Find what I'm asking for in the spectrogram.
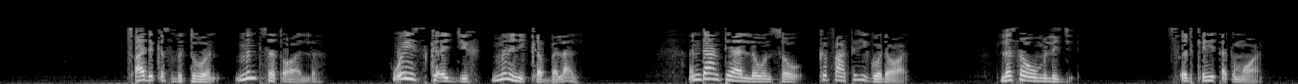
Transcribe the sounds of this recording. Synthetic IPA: t͡sʼad̪ɨkʼɨsbɨt̪ːɨho̞nmɨnt̪ʰɨ̥sət̪ʼə̰wa̰lːə̰h | wʔɔjɨskʰəɨd͡ʒːɨhmɨnɨnjɪkʼːəbːəlal | ʔɨnd̪ant̪ʰəjalːəwʊnsəwkʰɨfat̪ɨhjɪɡo̞d̪əwa̰l | ləsəwumlɨd͡ʒ | sʼɨd̪kʼɨhjɪt̪ʼəkʼmə̰wa̰l

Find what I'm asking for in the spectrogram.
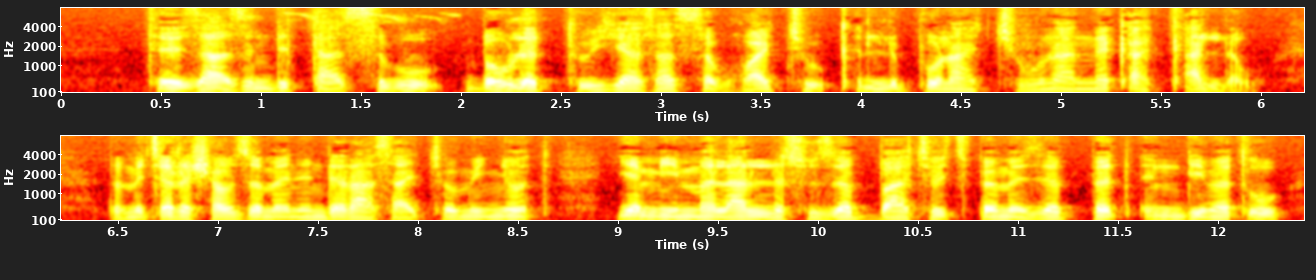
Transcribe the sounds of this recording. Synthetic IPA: t̪ʰɨɨzazɨnd̪ɨt̪ʰːasːɨβubəhulət̪ʰːuɪjːasasːəβhat͡ʃːɛwkʼɨlːɨbo̞nat͡ʃːɪhunanːəkʼakʼːa̰lːə̰hu | b̥əmət͡ʃʼɛrːəʃawzəmənɨnd̪əɾasat͡ʃːɛwmɨɲːo̞t̪ | jɛmːimːəlalːəsuzəbat͡ʃo̞t͡ʃːbəməzəbət̪ɨnd̪imət̪ʼu

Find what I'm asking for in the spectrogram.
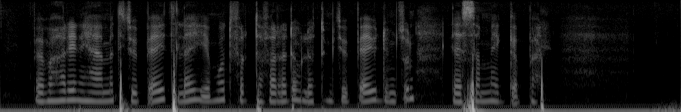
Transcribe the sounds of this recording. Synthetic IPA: b̥əbahɾenjɛhajamət̪i̥t̪ʰjopʼjawit̪lajːɛmo̞t̪fɨɾd̪t̪ʰəfərːəd̪əhulət̪ʰːumit̪ʰjo̞pʼjawid̪ɨmsʼun | ləjasːəmːajɪɡːəbːal

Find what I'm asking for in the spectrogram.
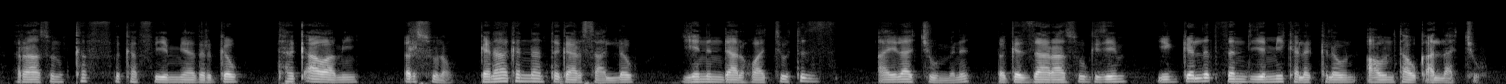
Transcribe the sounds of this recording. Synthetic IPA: ɾasunkʰəfɨkʰəfjɛmːijad̪əɾɡəw | t̪ʰəkʼawami | ʔɨɾsunə̰w | ɡ̥ənakʰəɨnːant̪ʰəɡaɾsalːəhu | jɪhɨnɨnd̪alhʷat͡ʃːɛwt̪ʰɨz | ʔajlat͡ʃːɛwmːɨnɨ | b̥əɡəzːaɾasuɡize̞m | jɪɡːəlːət̪ʼz̥ənd̪jɛmːikʰələkːɨləwnahunt̪ʰawkʼa̰lːat͡ʃːɛ̰h

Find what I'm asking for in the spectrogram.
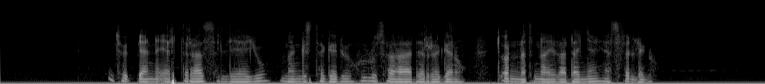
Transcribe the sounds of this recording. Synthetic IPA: ʔit̪ʰjo̞pʼjaɨnːaʔe̞ɾt̪ʰɨɾasɨlːəjajːu | məŋɡɨst̪ʰəɡəβiunhulːusɨɾaad̪ərːəɡənəw | t̪ʼo̞ɾɨnːət̪ʰɨnːalelad̪aɲːajasfəlːɨɡəw

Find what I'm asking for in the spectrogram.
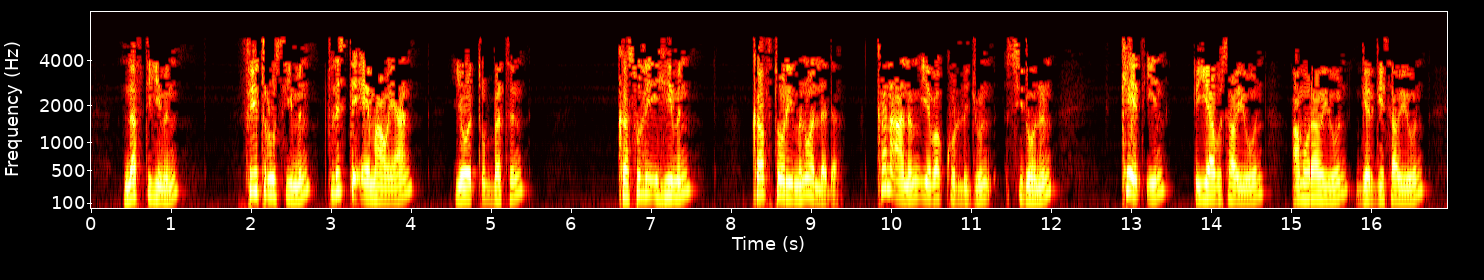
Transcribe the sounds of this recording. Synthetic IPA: nəft̪iɦimɨn | fit̪ɾusimɨn | fɨlɨst̪ʰeʔemawijan | jɛwɔt̪ʼːubːət̪ʰɨn | kʰəsuliɦimɨn | kʰəft̪ʰo̞ɾimɨnwɔlːəd̪ə̰ | kʰənaʔanɨmjɛβəkʰːuɾlɨd͡ʒun | sid̪o̞nɨn | kʰet̪ʼin | ɨjːaβusawiwʊn | ʔamoɾawiwʊnɡeɾɡe̞sawiwʊn

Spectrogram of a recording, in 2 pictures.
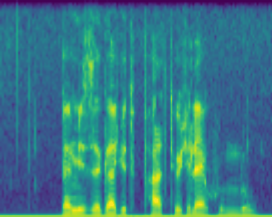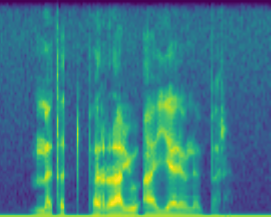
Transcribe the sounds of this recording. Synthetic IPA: bəmːizːəɡad͡ʒːut̪pʰaɾt̪ʰiwo̞t͡ʃːlajhulːu | mət̪ʼət̪ʼb̥ərːaʒuʔajːaləwnəbːəɾ

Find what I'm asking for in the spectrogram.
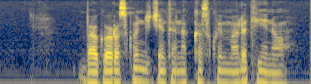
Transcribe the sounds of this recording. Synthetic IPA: baɡoɾʔoskʰond͡ʒɪd͡ʒent̪ʰənəkːəskʰujɪmːalət̪ɪhenəw

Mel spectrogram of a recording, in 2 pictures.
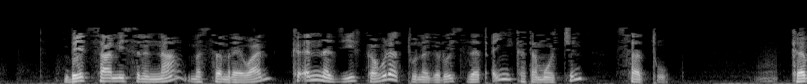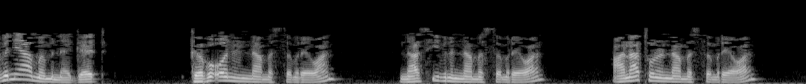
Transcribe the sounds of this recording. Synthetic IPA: be̞t̪samisɨnɨnːaməsːəmɾjawankʰəʔɨnːəzːihkʰəhulət̪ːunəɡəɾo̞t͡ʃːzət̪ʼəɲːkʰət̪ʰəmo̞t͡ʃːɪn | sət̪ʼːṵ | kʰəβɨnejamɨmnəɡəd̪ | ɡ̥əβʔo̞nɨnːaməsːəmɾjawanː | asiβɨnɨnːaməsːəmɾjawan | ʔanat̪ʰo̞nɨnːaməsːəmɾjawan

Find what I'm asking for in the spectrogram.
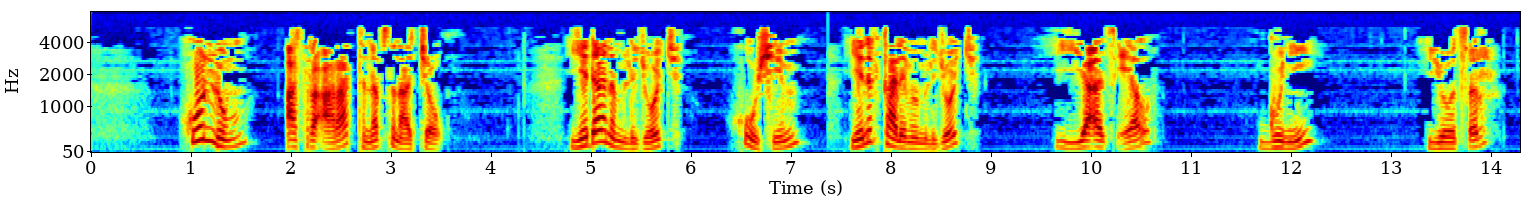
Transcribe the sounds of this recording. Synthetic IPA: hulːum | ʔasɾa̰ʔaɾat̪ːnəβsnat͡ʃːɛw | jɛd̪anɨmlɨd͡ʒo̞t͡ʃː | huʃim | jɛnɨft̪ʰalemɨmlɨd͡ʒo̞t͡ʃː | jaʔɨsʼel | ɡuni | josʼɨɾ

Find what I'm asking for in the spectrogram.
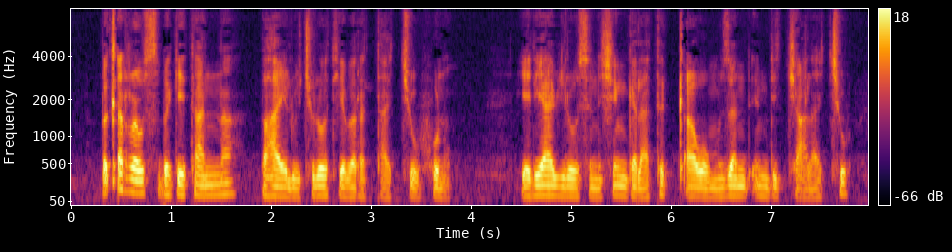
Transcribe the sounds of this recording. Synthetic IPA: b̥əkʼərːəwʊst̪ʼbəɡe̞t̪ʰanːa | b̥əhajlut͡ʃɪlo̞t̪jɛβəɾət̪ʰːat͡ʃːɛwhuno | jɛd̪ijaβilo̞sɨnʃɪŋɡəlat̪ʰɨkʼːawəmuzənd̪ɨnd̪it͡ʃːa̰lat͡ʃːɪh

